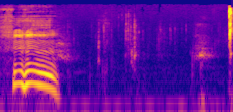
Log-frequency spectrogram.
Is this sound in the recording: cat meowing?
no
